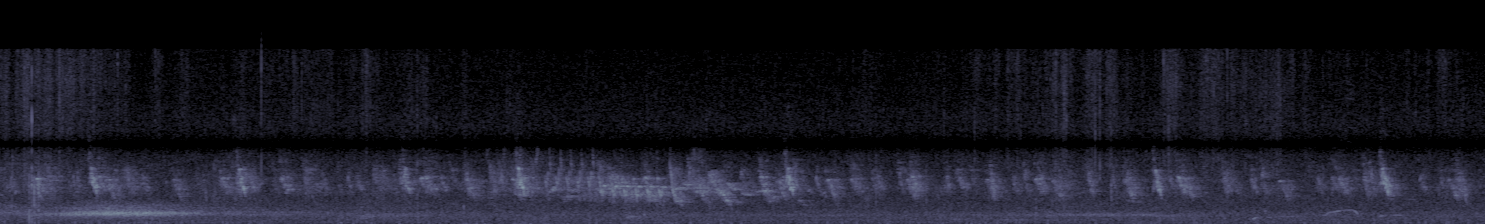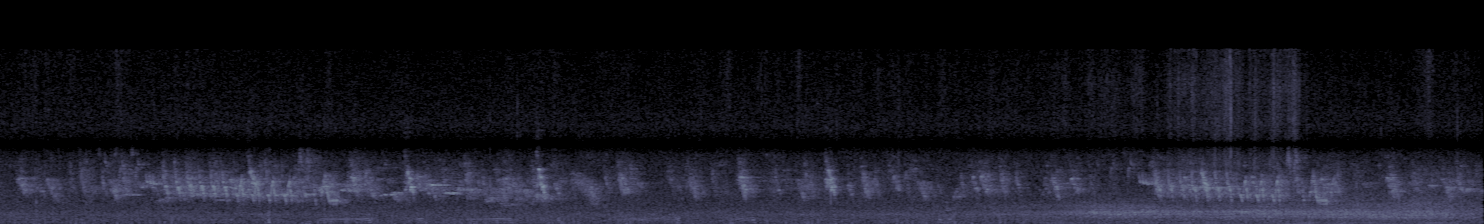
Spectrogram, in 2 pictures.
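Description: Birds chirping and singing in quick repeated phrases over a steady background hiss.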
